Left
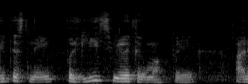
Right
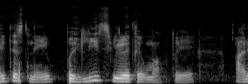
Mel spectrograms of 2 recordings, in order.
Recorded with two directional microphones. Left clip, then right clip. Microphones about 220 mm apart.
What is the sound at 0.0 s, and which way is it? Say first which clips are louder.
Speech: right 11 dB; 45° right (ahead or behind).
